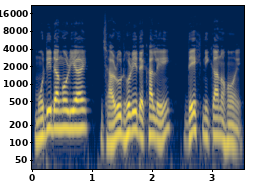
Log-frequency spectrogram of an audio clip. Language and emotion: Assamese, neutral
